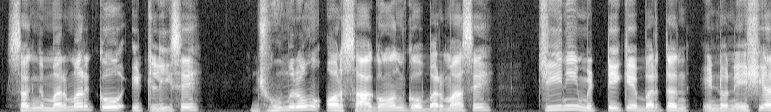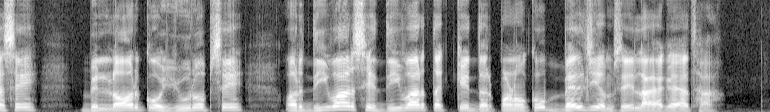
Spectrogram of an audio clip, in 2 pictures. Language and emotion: Hindi, neutral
